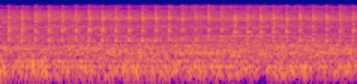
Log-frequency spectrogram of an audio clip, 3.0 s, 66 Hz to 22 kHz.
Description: vx ss 2000 commodore engine knock fixed after replacing lifters and worn camshaft.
